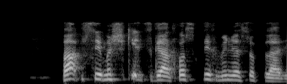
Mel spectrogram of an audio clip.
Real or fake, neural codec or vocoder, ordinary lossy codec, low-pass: fake; vocoder, 44.1 kHz, 128 mel bands, Pupu-Vocoder; Opus, 24 kbps; 7.2 kHz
